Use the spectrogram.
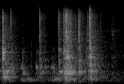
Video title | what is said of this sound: Safely operate an air cannon | if you hear something other than the flag post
